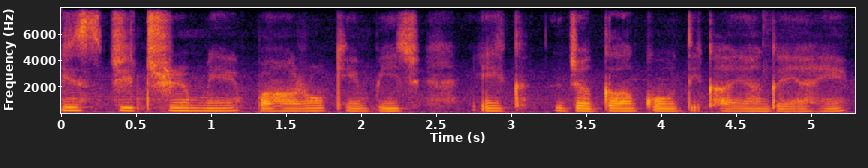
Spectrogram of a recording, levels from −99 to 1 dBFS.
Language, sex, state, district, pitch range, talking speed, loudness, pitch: Hindi, female, Arunachal Pradesh, Papum Pare, 185-200 Hz, 135 wpm, -23 LUFS, 190 Hz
